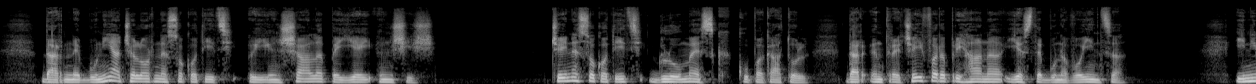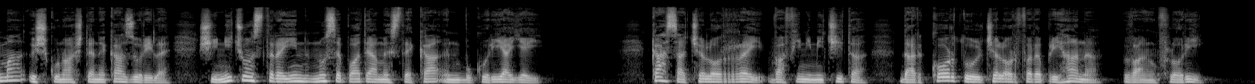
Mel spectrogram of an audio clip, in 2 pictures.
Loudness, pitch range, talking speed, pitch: -20 LUFS, 110-130 Hz, 115 wpm, 115 Hz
